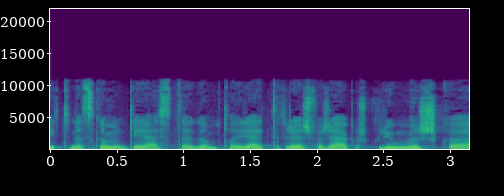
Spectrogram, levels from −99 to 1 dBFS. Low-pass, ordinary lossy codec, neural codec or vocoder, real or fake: 10.8 kHz; AAC, 96 kbps; codec, 24 kHz, 0.9 kbps, WavTokenizer, medium speech release version 1; fake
